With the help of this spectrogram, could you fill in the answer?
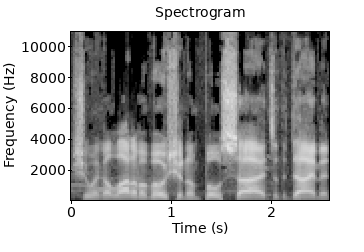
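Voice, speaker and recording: A man talking at a fairly quick pace, dry sound with no echo, light background noise. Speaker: play-by-play announcer. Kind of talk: sports commentary. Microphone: headset.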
